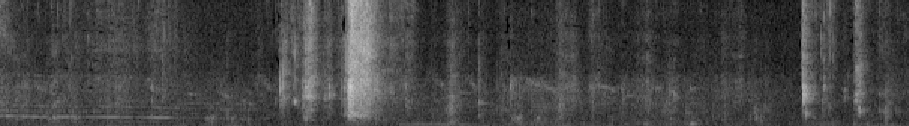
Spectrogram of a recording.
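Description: Close-miked eating sounds: a person chewing and crunching food, with a few short sharp crunches, the loudest about two seconds in and another near the end. A faint falling whistle runs through the first second.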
